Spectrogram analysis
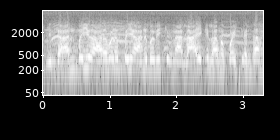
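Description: A man acting a sorrowful outcast with leprosy who gently soothes a baby, in an old film style. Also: high voice, flat delivery, fast, lightly acted, rough recording. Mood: grieving, tender. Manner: gentle, grieving. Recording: old film soundtrack with loud music.

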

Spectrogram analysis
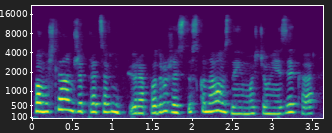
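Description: A woman reading the lines of a sharp young woman who confronts a crook, from a novel read aloud. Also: high voice, quick pace, pitched above the performer's own voice, natural voice. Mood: accusing.

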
